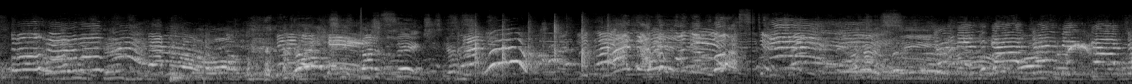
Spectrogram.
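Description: A crowd of women and men sing loudly together close by.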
